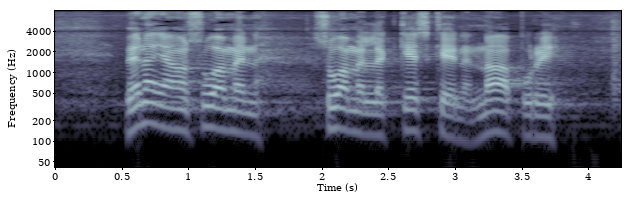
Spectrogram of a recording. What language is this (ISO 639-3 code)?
fin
